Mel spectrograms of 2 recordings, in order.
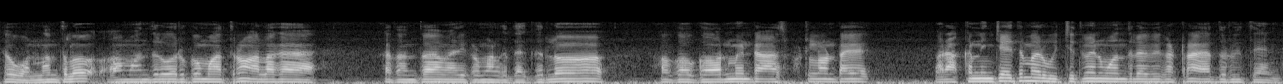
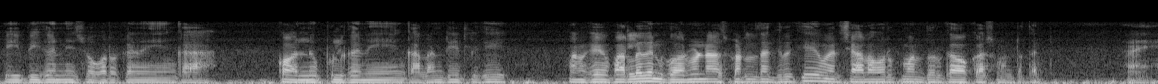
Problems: none marked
